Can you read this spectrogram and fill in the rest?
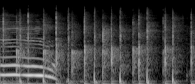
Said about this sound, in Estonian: teine koht meie tabelis siis Rivo Vesik, Eesti võrkpallitreener, olümpiamängude hõbemedal, teeme aplausi ka oh!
